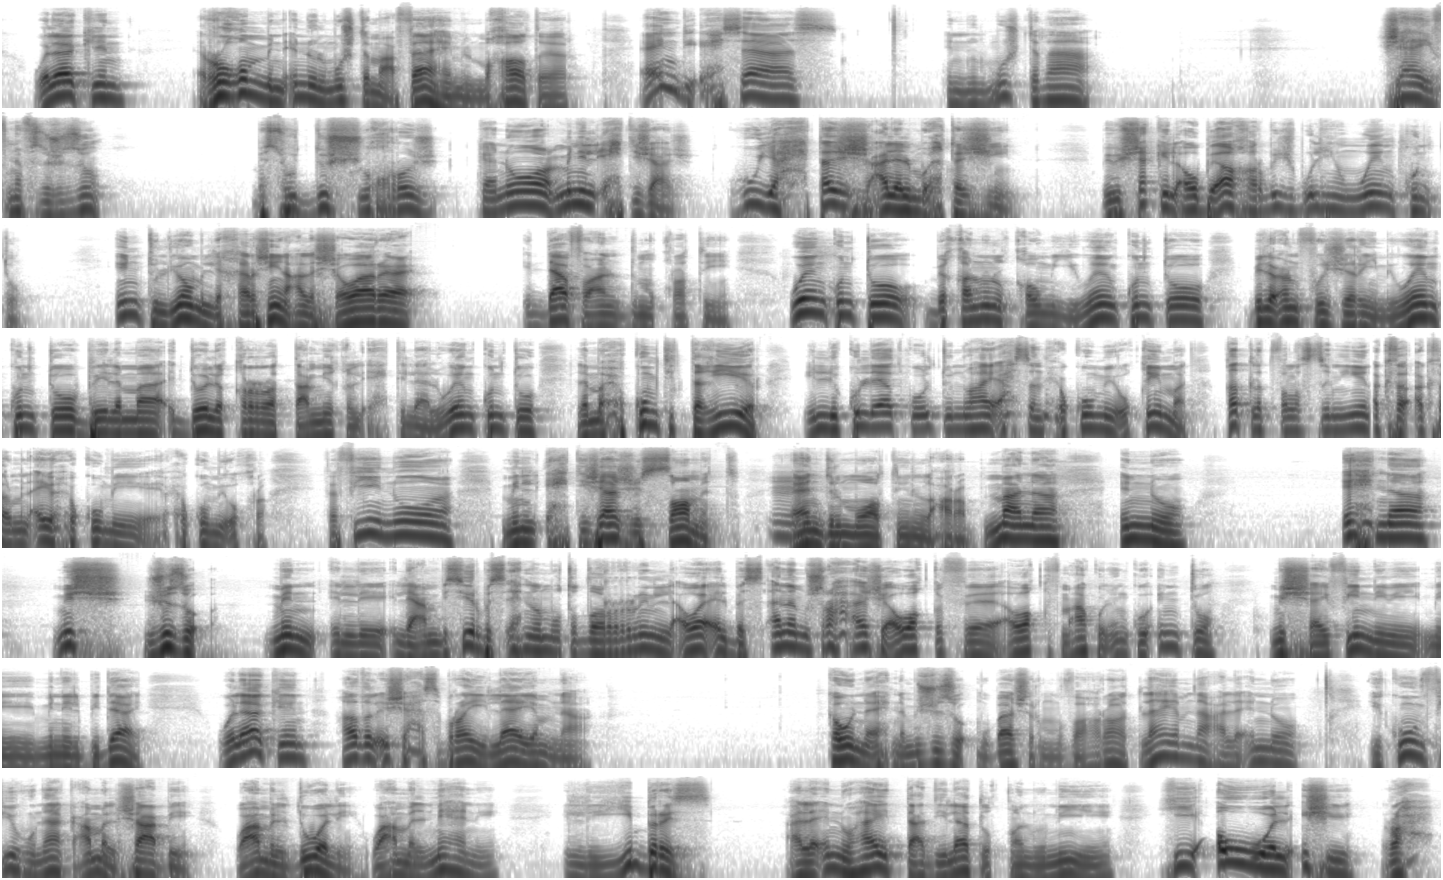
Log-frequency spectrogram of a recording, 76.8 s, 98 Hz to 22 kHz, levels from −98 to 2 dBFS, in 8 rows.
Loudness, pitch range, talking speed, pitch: -27 LUFS, 110-155 Hz, 120 wpm, 125 Hz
